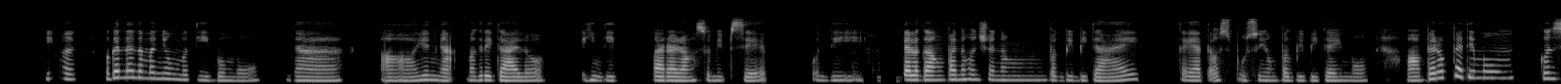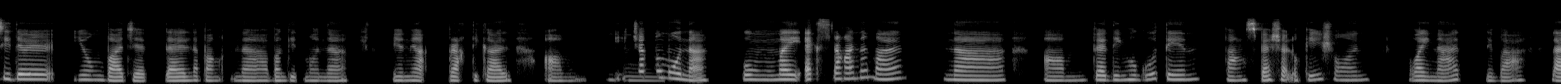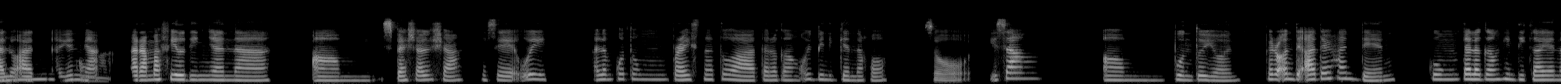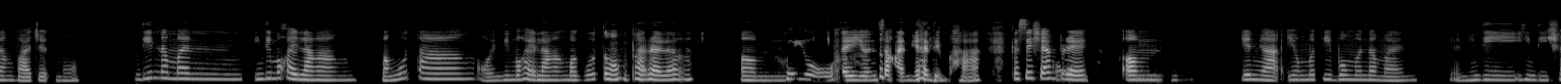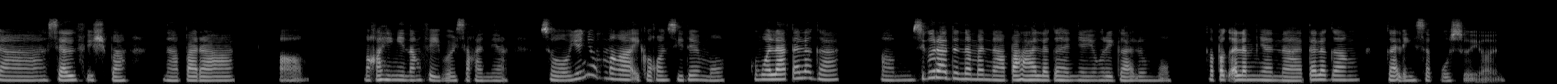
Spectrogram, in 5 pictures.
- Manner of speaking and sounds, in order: other background noise; tapping; laughing while speaking: "para lang"; laughing while speaking: "'di ba?"; laugh
- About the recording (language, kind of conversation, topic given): Filipino, advice, Bakit ako nalilito kapag napakaraming pagpipilian sa pamimili?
